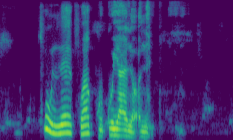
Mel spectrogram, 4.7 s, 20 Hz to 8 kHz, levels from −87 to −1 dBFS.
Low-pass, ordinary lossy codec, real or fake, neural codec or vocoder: 7.2 kHz; Opus, 16 kbps; fake; codec, 24 kHz, 3.1 kbps, DualCodec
